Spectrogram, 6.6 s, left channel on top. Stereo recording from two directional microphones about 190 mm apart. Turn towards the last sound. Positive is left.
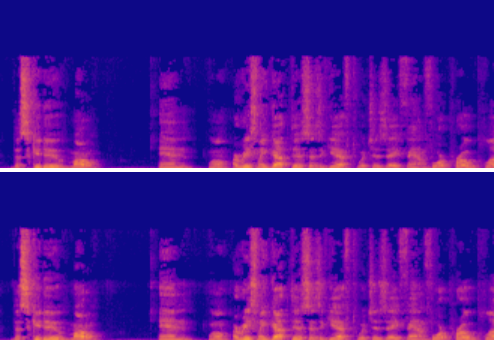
turn(degrees=10)  # may be behind; listen again after turning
